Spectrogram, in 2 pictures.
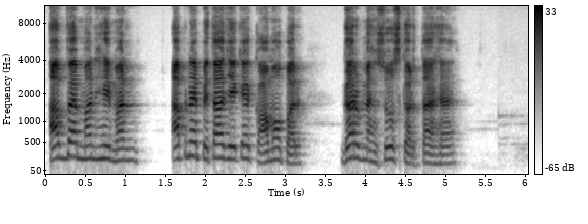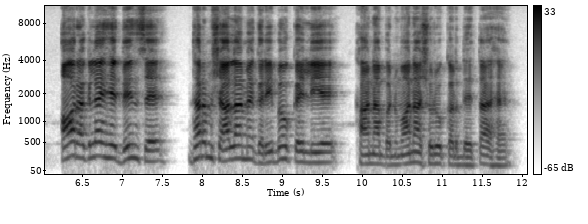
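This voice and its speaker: A male narrator tells a scripted moral story. His voice is clear-edged and bright, sitting a little high. He takes his time, setting out each short phrase at a slow, deliberate pace. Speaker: narrator of devotional moral stories.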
